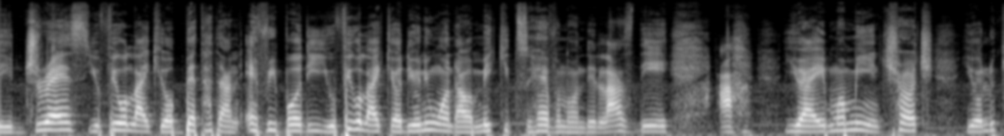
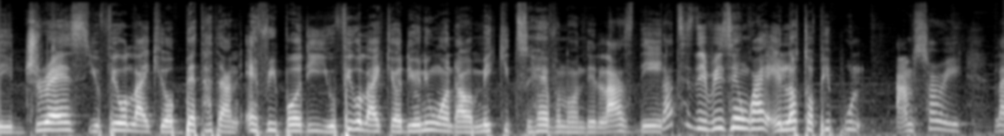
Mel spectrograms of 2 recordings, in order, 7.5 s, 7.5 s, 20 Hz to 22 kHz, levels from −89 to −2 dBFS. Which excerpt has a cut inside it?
second; 1 cut; at 5.0 s

